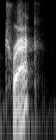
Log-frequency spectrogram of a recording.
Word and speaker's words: Trec: I have one from Track. I believe is how you say his name, T-R-E-C.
